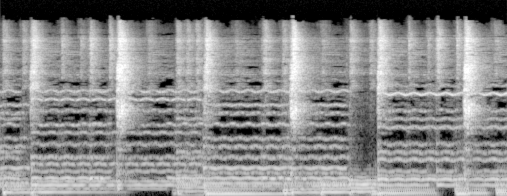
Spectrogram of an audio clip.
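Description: Electronic keyboard set to an organ voice, playing held chords over bass notes that change every couple of seconds, as a slow gospel-song accompaniment.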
